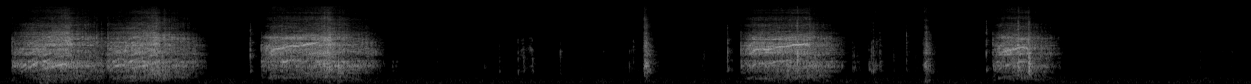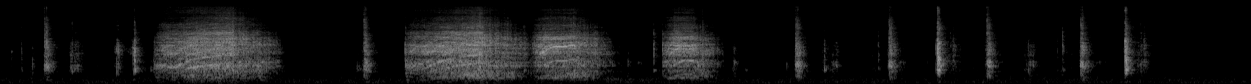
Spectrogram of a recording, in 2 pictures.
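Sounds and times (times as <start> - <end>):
toy truck electric motor whirring: 0.1 - 3.9, 7.3 - 8.5, 9.9 - 10.6, 13.8 - 15.4, 16.1 - 19.8.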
